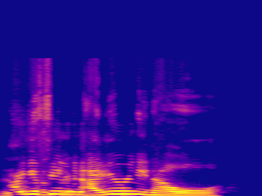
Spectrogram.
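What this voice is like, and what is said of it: Poor put-on Jamaican accent. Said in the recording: “I love the way Jamaicans speak... I wish I could do the accent... what I'm doing is just horrible”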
